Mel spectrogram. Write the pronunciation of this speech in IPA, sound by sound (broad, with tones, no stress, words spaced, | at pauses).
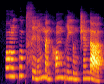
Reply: ɣɔ̃˦kʷa˦psi˨ ɾĩ˦mɛ̃˨nhɔ̃˦m bi˧jɨ˨mt͡ʃɛ̃˦n ɾa˨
